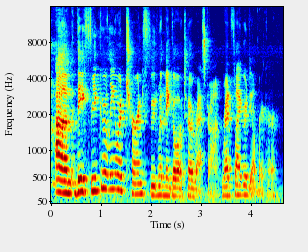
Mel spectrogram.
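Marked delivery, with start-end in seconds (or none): none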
